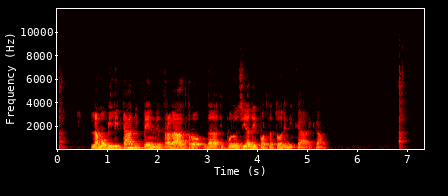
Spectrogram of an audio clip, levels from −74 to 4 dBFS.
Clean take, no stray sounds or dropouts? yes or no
yes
